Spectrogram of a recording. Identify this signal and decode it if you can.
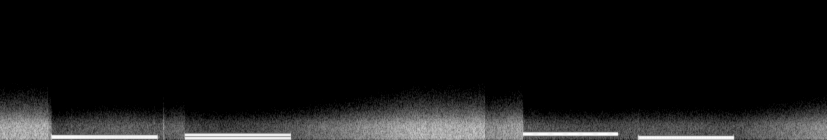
Aircraft SELCAL, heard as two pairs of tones, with static crashes. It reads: EH-CL MP-CF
